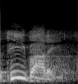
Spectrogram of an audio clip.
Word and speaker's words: Peabody: You've got the wrong pronunciation. It's the Peabody.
